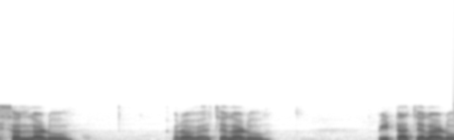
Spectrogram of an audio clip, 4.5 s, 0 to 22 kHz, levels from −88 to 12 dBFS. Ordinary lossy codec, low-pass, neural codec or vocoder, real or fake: none; 5.4 kHz; none; real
